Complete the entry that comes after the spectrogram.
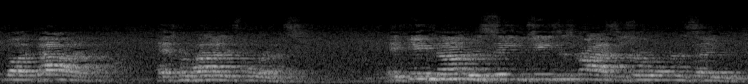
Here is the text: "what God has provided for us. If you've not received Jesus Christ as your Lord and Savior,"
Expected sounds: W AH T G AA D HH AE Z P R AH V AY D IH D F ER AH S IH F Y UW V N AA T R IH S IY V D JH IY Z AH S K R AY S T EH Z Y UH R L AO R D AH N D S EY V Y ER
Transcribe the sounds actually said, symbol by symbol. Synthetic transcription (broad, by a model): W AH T G AA D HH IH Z P R AH V AY D IH D F ER AH S IH F Y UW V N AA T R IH S IY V JH IY Z AH S K R AY S T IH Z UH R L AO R AH S EY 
